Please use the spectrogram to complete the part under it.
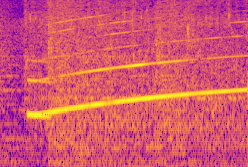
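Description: An ambulance siren sounds close and loud, a single rising wail sweeping steadily upward after a short lead-in, heard at a rescue scene with a crane truck.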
